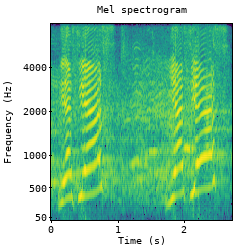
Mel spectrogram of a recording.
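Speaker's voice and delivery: high, loud call for the crowd to answer; rally them with a ringing yes; excited. Real, not acted. Speaker hyping the audience to shout back, high and loud.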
